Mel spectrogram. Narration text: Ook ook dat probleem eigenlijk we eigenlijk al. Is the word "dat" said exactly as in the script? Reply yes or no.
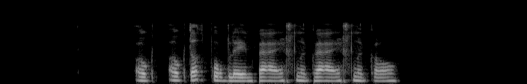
yes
